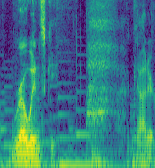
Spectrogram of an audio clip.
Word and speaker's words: Rowinski: Rowinski. I got it wrong. Well, I got it partly right. On the way here, I was like, is it Rowinski or Rowinski?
